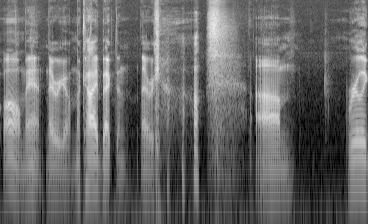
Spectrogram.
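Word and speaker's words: Mekhi Becton: Mai Beckton.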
